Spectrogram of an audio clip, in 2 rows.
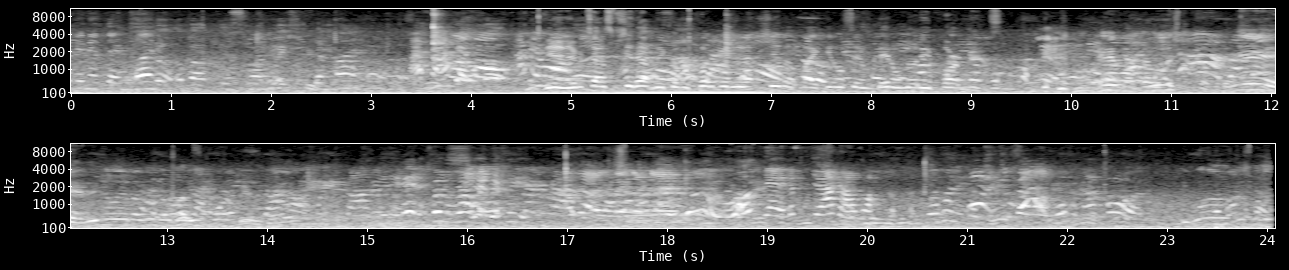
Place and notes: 3400 Richmond Parkway - Richmond California Crime Scene
There was a high speed chase that ended when the cops pushed the robber's car off the road. The cops had shot and killed the criminal when he came at them with a machete. This was about an hour or two after those events had played out. The crime scene was at the entrance of the apartments, but they had it blocked off all the way up to almost the security booth.
Richmond, CA, USA, 2 August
